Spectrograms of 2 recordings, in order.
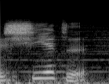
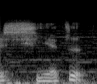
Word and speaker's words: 鞋子: 志敏，刚才听你说鞋子的发音有一点不太准确，你说的是蝎子，一声，但是应该是鞋子，鞋是二声。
